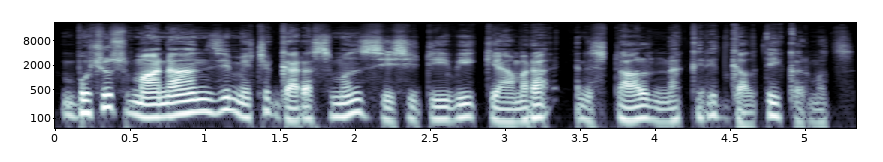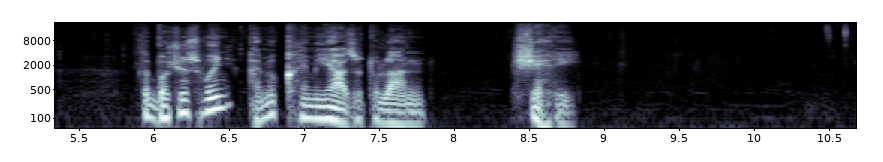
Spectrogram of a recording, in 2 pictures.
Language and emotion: Kashmiri, sad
